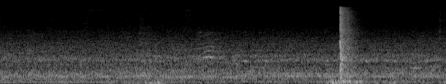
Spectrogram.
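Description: Steady room noise with a soft low thump about one and a half seconds in, then a single sharp knock about three and a half seconds in.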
